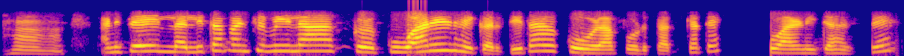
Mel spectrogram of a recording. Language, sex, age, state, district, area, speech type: Marathi, female, 45-60, Maharashtra, Kolhapur, urban, conversation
